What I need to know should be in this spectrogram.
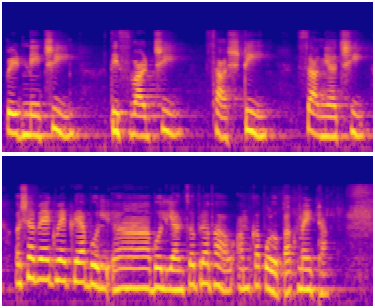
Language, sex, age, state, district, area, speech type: Goan Konkani, female, 18-30, Goa, Tiswadi, rural, spontaneous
